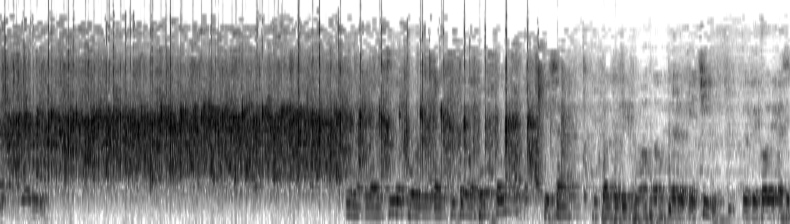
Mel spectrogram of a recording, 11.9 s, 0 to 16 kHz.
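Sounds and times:
congregation applauding at a church service in Chile: 0:00.0 - 0:08.6
speech: 0:05.2 - 0:11.8.

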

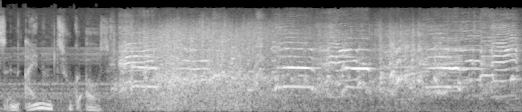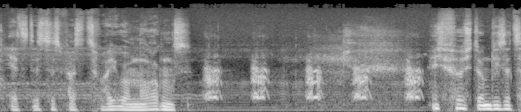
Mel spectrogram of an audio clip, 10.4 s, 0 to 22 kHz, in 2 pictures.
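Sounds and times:
speech: 0:00.0 - 0:01.6, 0:05.3 - 0:07.3, 0:09.5 - 0:10.4
rooster crowing and clucking as it is carried to the henhouse: 0:01.1 - 0:05.3, 0:07.2 - 0:09.5.

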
